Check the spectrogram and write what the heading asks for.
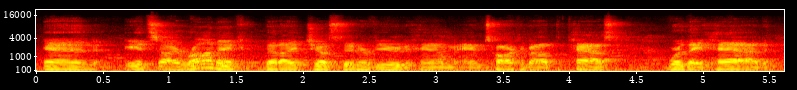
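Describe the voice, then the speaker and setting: A man with a medium-pitched voice hosts a casual live sports discussion in a café, where the recording is echoey and noisy. His delivery is flat and measured, yet he presses his points emphatically and repeats them for stress.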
